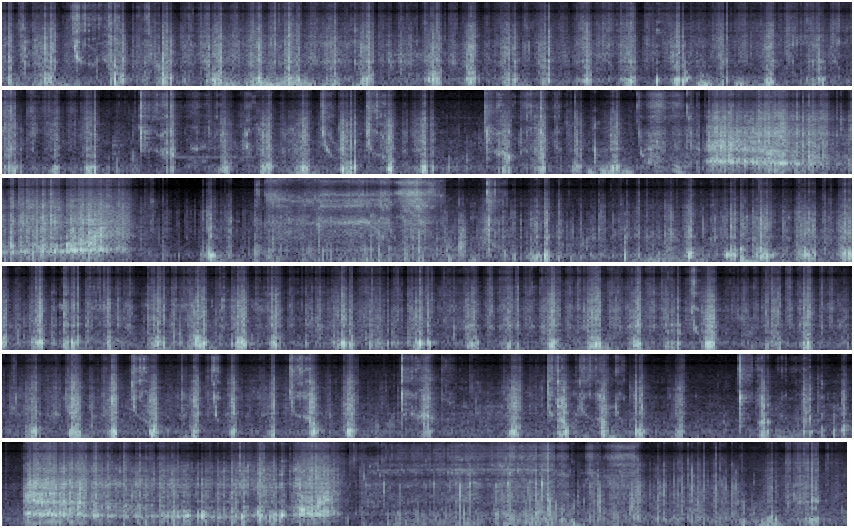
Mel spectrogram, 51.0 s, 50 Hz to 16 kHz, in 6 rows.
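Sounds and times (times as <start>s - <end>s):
close chewing crunches: 0.0s - 17.4s, 18.4s - 50.9s.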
